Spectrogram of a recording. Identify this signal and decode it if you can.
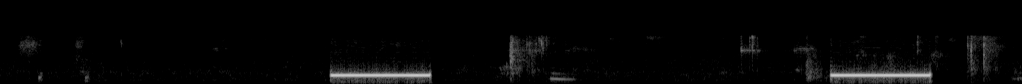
Ringback tone (Europe, 425 Hz), with speech.
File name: out- -2007- - - .97416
